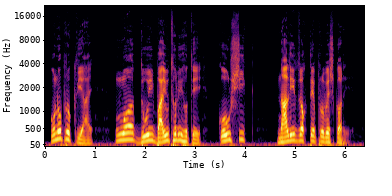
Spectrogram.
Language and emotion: Bengali, neutral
